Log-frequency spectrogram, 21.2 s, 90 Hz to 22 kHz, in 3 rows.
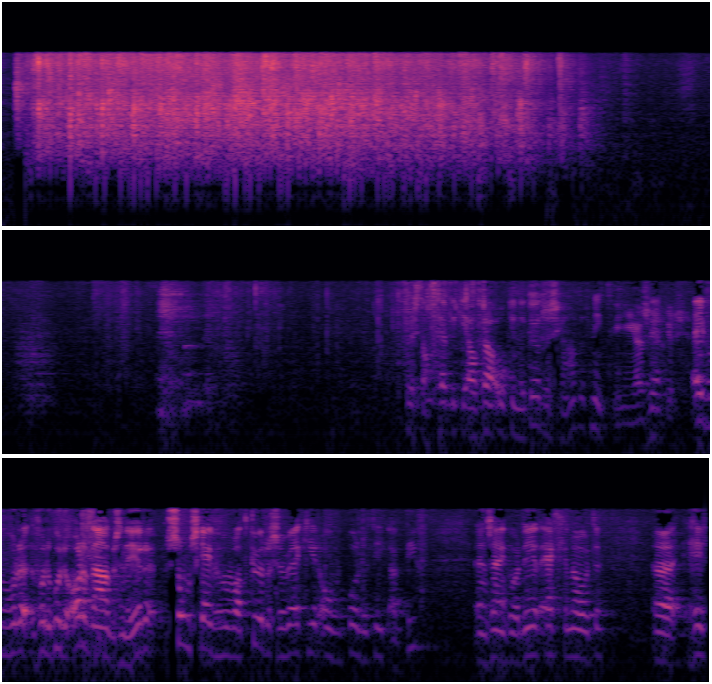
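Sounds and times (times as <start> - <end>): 
audience applause: 0.0 - 6.0
speech: 11.9 - 21.2.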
